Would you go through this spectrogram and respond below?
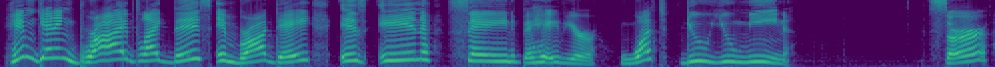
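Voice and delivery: slow, loud, high incredulous rant; loud indignant protest; outraged disbelief. Real, not acted. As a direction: stretch each word out in exasperation. Outraged at the judge's ruling.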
